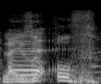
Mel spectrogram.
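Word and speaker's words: Liar's Oath: Liars Oath, je dirais. Le TH, le voilà. Fameux TH de merde de ces enfoirés d'anglais.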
